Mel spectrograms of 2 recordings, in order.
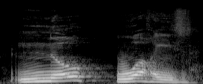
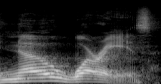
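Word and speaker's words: no worries: dites pas chers amis c'est d'éviter que vous disiez pardon no worry's non c'est now war is ok on se force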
